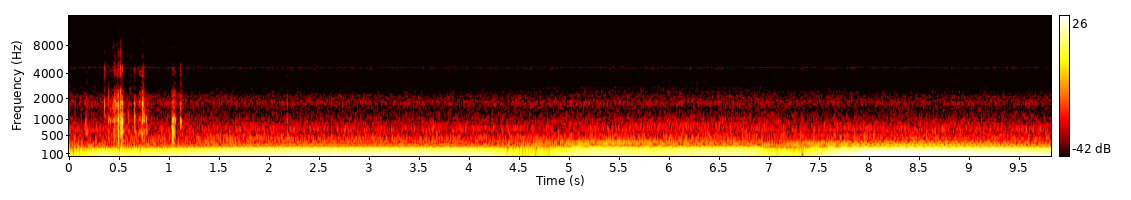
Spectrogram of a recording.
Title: Droning noise 2015 Honda Accord V6 AT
